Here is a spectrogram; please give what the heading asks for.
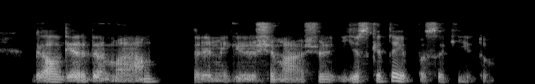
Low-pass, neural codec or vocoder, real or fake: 7.2 kHz; vocoder, 22.05 kHz, 80 mel bands, HiFi-GAN; fake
